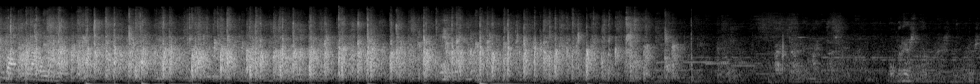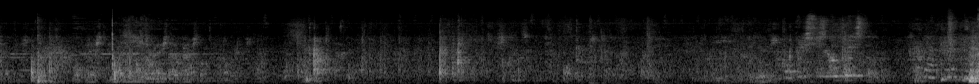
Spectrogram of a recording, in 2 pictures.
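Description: Audience applauding for about six seconds, then dying away. The room goes quiet, with faint held tones and a few small knocks.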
